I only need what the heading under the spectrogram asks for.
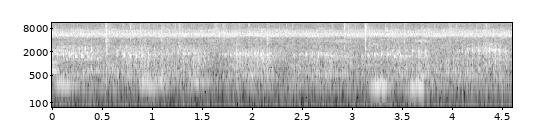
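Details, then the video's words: A dense frog chorus of overlapping rattling croaks and a few low, deeper croaks, set against a steady high-pitched drone. "Calming Sound Of Harmonious Frog Croaking"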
